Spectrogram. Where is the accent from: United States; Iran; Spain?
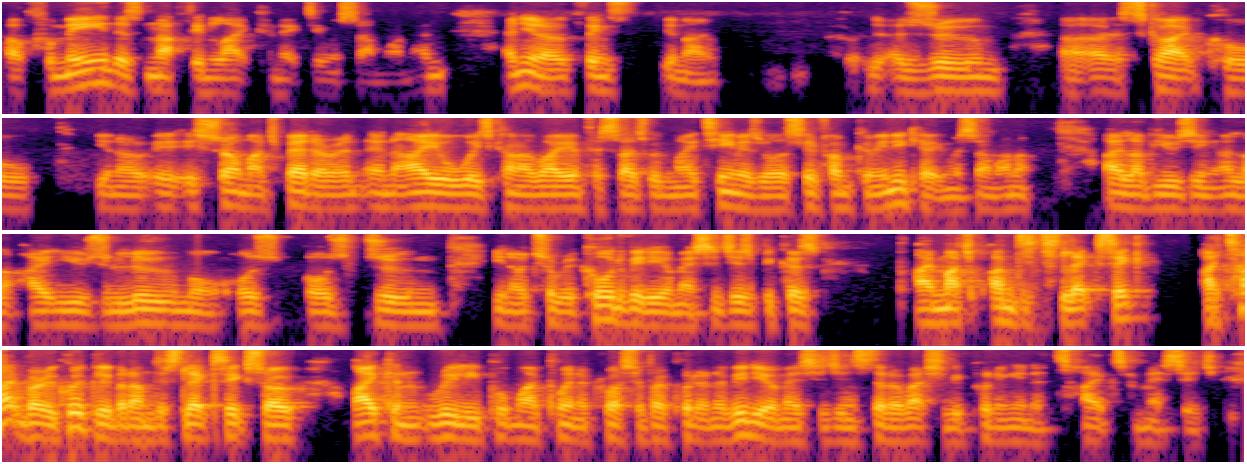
Spain; also born or lived in London; I was brought up in London, and uh, but when we moved back to Spain, because we moved back there when I was nine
